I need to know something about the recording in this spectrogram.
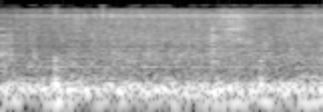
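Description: Small river fish sizzling as they fry in a hot wok, stirred with a metal spatula, with a single short scrape or clack of the spatula against the pan about one and a half seconds in.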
